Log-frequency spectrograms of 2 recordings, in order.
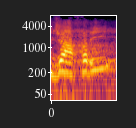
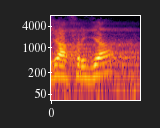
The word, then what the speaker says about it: جعفری: فقہ جعفری یا بقول مومنین کے فقہ جعفریہ یہ اس لیے غلط تلفظ کر رہا ہوں تاکہ مانوس یہی ہے لوگوں کے ذہنوں میں.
